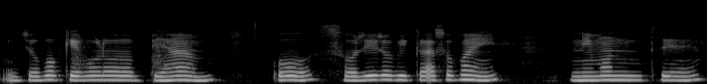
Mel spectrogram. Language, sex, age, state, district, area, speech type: Odia, female, 18-30, Odisha, Mayurbhanj, rural, spontaneous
